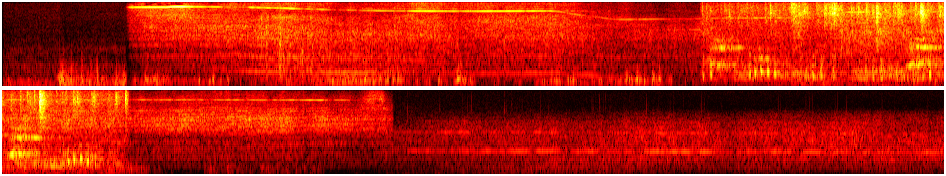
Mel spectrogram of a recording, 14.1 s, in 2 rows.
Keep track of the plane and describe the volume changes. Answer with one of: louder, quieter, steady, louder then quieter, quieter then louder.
quieter.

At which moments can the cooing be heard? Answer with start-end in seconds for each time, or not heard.
5.2-8.1.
